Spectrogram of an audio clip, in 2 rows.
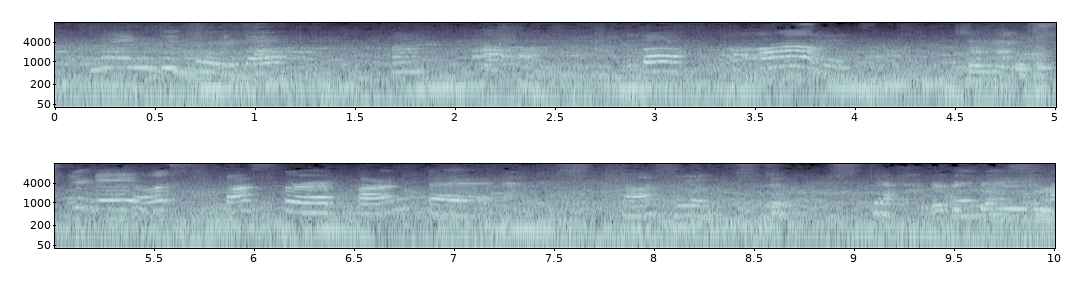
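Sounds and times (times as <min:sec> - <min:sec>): young girl talking: 0:00.2 - 0:04.1, 0:05.0 - 0:10.0.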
